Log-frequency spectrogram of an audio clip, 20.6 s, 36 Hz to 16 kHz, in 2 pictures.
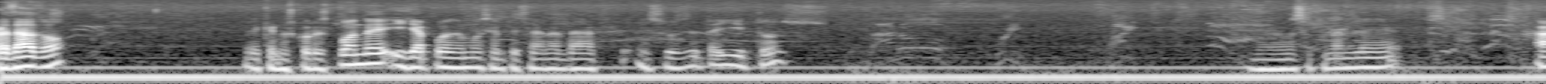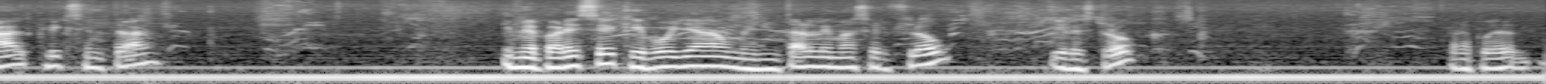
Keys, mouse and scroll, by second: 0.0 middle click, 6.0 click, 6.4 click, 6.8 click, 10.5-11.6 alt+middle drag, 15.8 click, 17.1 click.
